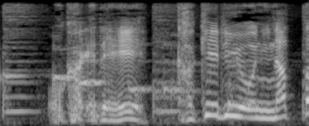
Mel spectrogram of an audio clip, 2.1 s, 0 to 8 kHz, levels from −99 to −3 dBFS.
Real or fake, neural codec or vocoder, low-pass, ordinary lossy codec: fake; vocoder, 44.1 kHz, 80 mel bands, Vocos; 7.2 kHz; none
